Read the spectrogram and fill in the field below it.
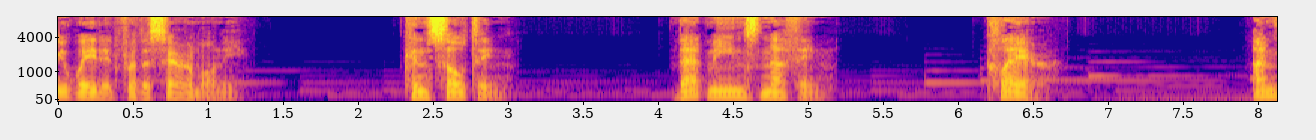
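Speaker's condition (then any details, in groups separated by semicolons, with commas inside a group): No condition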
